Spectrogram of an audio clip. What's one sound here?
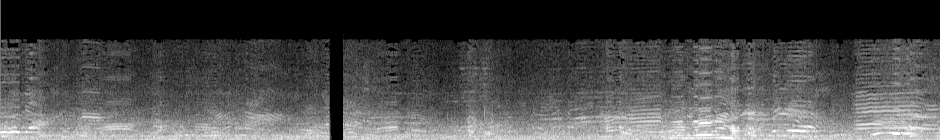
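A crowd of spectators shouts and cheers outdoors, growing louder toward the end.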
